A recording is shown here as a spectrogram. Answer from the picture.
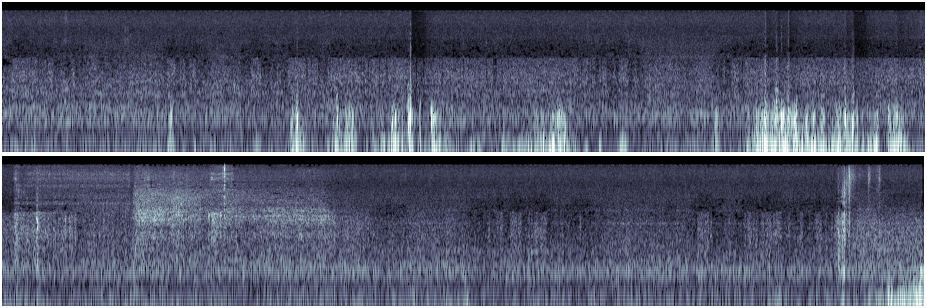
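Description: Wind buffeting the microphone in gusts, strongest from about four to fourteen seconds in, over a steady low hum from a distant shunting rail vehicle.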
